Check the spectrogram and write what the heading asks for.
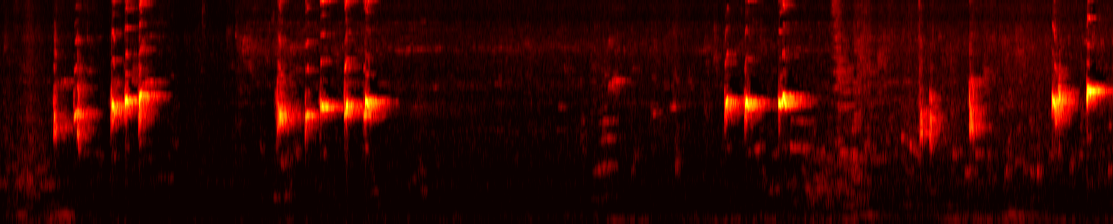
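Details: Yellow-vented bulbul song, likened to a cucak ijo: short bursts of bright, chattering whistled phrases, each rising and ending in a clear note, given in clusters separated by pauses of a few seconds, in a quiet setting.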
